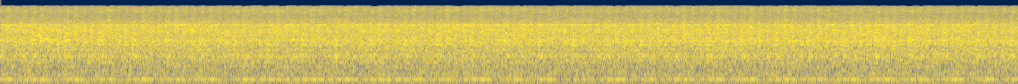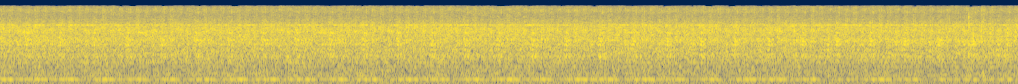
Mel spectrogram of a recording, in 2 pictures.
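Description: Mazda's engine idling steadily with a constant hum, its fuel injector firing under test.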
